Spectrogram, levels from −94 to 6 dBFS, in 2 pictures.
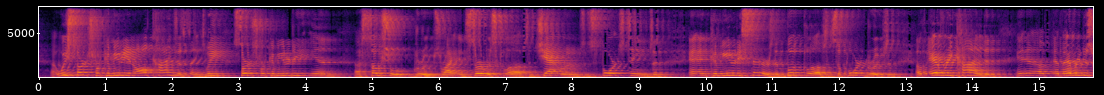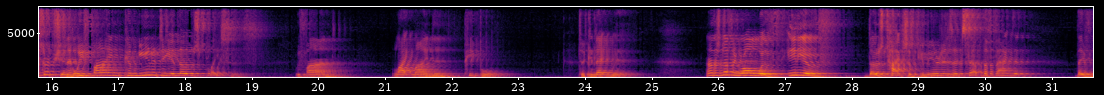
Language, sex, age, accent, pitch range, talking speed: English, male, 40-59, American, 155-250 Hz, 145 wpm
